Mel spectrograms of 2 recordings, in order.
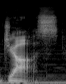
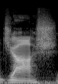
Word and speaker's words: Joss: But genuinely, that whole series could not exist without Joss. So everyone in the chat say, thank you, Joss. That's spelled J-O-S, not Josh. It's J-O-S.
